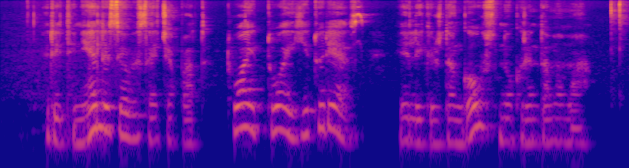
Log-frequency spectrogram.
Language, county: Lithuanian, Vilnius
